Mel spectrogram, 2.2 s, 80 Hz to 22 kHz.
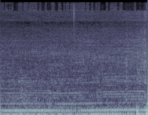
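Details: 2011 Toyota Camry power window being reprogrammed after battery replacement: steady, even motor hum for about two seconds then a soft thud; the window works normally.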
